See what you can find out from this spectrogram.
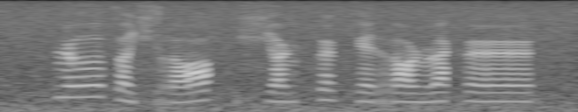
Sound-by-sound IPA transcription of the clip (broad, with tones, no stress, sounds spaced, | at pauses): ɳ ɤː˦ t̪ ʌː˨ ç r ɔ˨˦ | ç ʌː˨ ɳ k œ˦ k ɛ˨ r ɔː˨ ɳ ɭ a˦ k œː˦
